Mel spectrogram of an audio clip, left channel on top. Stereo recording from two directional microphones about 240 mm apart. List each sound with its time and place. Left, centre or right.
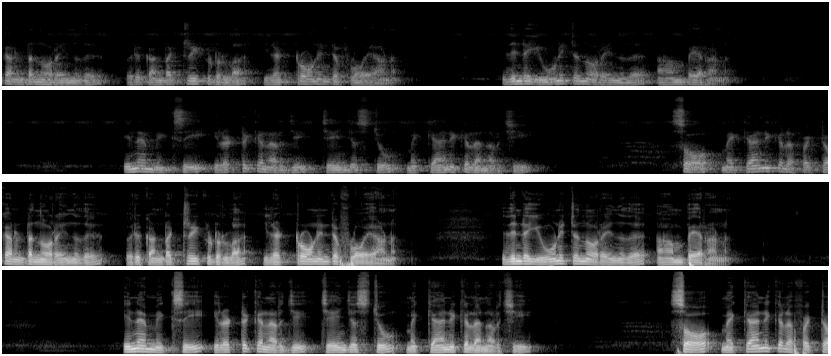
0.0 s speech: right
9.5 s speech: right
15.0 s speech: right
